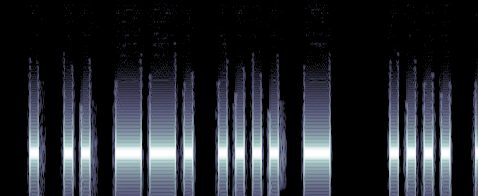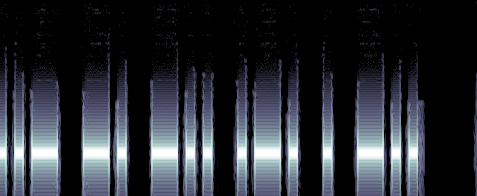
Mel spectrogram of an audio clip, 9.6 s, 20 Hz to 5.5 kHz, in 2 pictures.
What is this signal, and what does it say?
Morse code, heard as a keyed tone, about 14 wpm, 600 Hz. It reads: EIGHT HUNDRED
